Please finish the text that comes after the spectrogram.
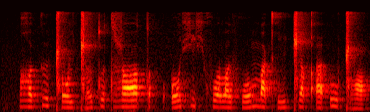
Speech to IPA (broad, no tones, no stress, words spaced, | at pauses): ʁɨkɨ ǁolʲɡ͡ǁə tʷatɮɒt | ʔo çiçfolˠifo makʰiǁiqʼi ʔuɡ͡ǁɒ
